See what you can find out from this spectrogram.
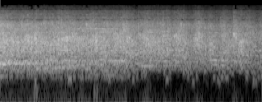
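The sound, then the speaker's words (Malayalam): An audience claps its hands to praise God, producing thick, continuous applause with a bright, even texture and no pauses, steady in loudness from start to finish. “മനസ്സിലായവർ കൈയടിച്ചു ദൈവത്തിന് സ്തോത്രം ചെയ്യ.”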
